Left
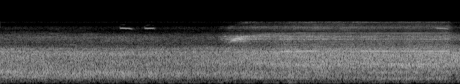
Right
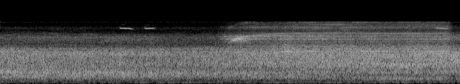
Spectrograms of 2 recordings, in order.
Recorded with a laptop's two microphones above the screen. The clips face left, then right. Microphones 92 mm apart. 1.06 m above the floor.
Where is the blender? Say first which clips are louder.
Left 2 dB; 40° left (ahead or behind), 1.1 m.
